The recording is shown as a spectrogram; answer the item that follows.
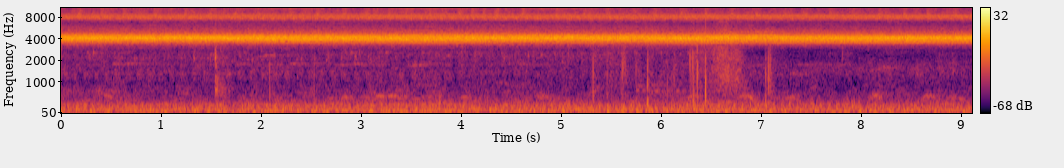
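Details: Steady shrill trilling of crickets on a tropical summer night, one sustained high note with a pulsing upper layer, a few soft clicks and light rustles mixed in.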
